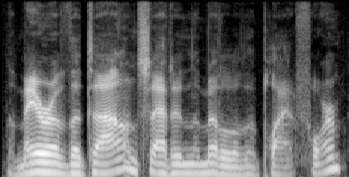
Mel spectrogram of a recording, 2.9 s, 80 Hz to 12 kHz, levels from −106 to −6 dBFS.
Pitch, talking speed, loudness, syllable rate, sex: 130 Hz, 250 wpm, -18 LUFS, 5.2 syllables/s, male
